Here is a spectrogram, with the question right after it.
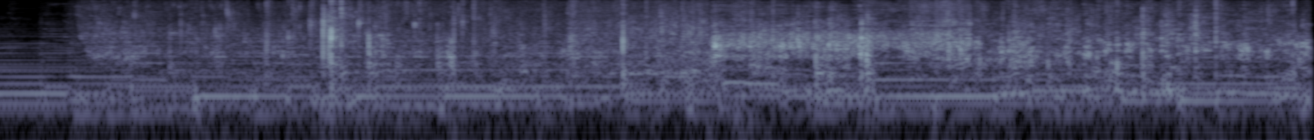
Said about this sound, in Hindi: ऑयल को मैंने अच्छी तरह गर्म कर लिया है और अब इसमें डालेंगे हम अपनी मछली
